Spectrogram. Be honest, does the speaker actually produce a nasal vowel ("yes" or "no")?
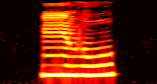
yes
